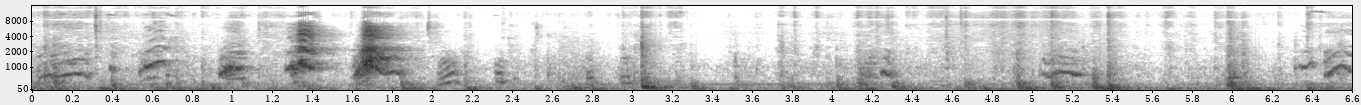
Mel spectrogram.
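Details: Jindo puppies, nine of them, playing while cared for by their mother Sarang: short scattered whimpers and squeaky yips rising and falling, with thumps and shuffling noises between calls.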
